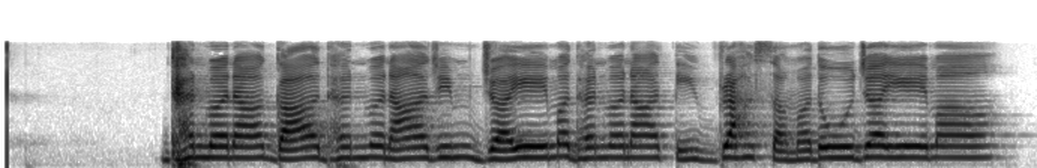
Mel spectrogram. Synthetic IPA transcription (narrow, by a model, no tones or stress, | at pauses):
d̪ʱɐnʋɐnaːɡaːd̪ʱɐnʋɐnaːd͡ʒimd͡ʒɐjeːmɐd̪ʱɐnʋɐnaːt̪iʋɾɐɦɐsɐmɐd̪oːd͡ʒɐjeːmɐ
